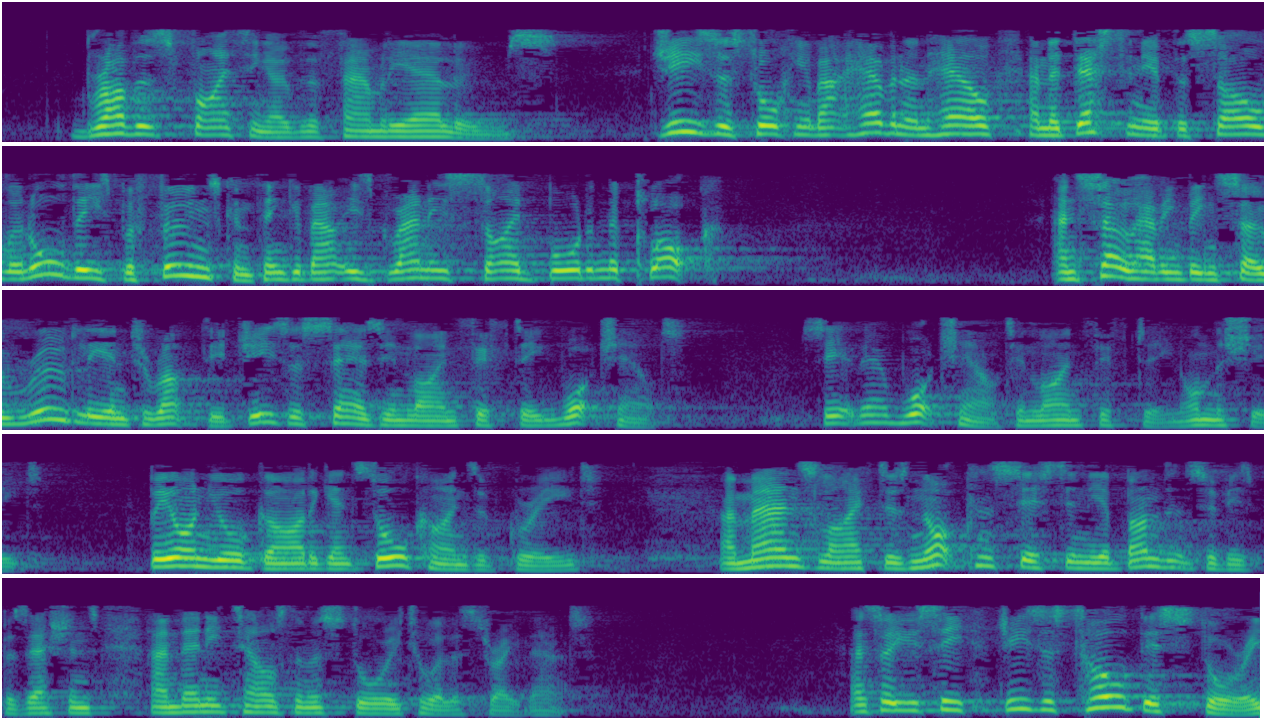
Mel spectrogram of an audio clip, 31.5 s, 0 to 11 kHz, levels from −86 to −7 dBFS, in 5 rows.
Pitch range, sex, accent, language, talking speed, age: 130-185 Hz, male, British, English, 180 wpm, 40-59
